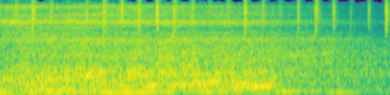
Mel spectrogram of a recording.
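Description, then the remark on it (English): D.J. Henry's car, in a test conducted by Westchester County Police, accelerates to where Aaron Hess was standing, its engine pitch climbing steadily for a few seconds before the revving eases off and fades slightly. No one speaks. “In it, DJ's car is shown accelerating to where Aaron Hess was standing.”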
